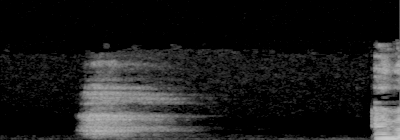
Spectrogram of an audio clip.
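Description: A woman's single short, breathy sigh about half a second in, followed by near silence until she starts speaking at the very end.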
